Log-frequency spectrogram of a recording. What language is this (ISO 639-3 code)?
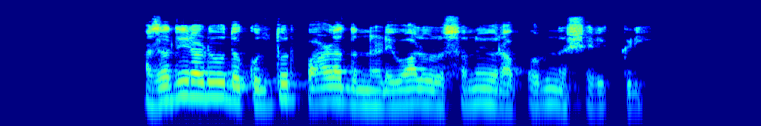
pus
